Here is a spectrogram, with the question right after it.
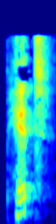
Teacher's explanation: For example, the word pit, that's a P, aspirated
